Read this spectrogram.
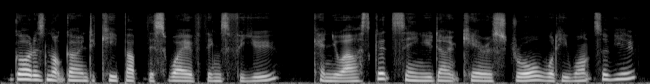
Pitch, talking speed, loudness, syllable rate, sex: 185 Hz, 260 wpm, -19 LUFS, 4.8 syllables/s, female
